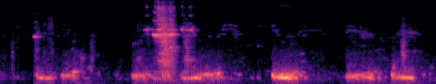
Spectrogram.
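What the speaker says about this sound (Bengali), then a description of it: "এগুলো রোড মাস্টার কবুতর ভাই।" Road Master pigeons coo close by in about six short, throaty bursts separated by brief pauses, with no talking over them.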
